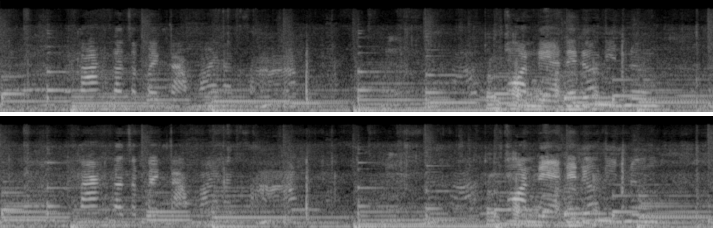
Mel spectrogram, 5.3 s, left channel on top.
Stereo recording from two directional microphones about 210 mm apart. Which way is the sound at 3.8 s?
25° left (ahead or behind).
